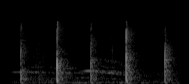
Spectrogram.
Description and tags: light steps
light, walk, steps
